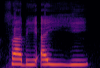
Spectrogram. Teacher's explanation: کلمت فَبِأَيِّ میں فا پہ زبر ہے، با کے نیچے زیر ہے اور الف پہ زبر ہے تو ہم یہ تینوں حرکات کو ظاہر کریں گے. آخری میں یا پہ تشدید ہے تو ہمیں 2 حرف کے برابر یا کو پڑھنا ہے اور کیونکہ تشدید زیر کا ہے تو ہم زیر کو ظاہر کریں گے.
